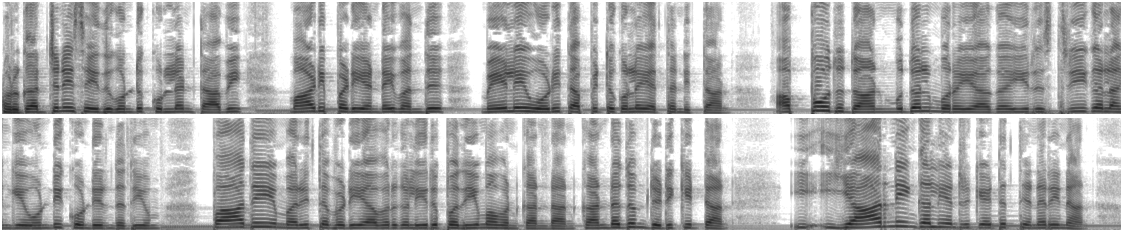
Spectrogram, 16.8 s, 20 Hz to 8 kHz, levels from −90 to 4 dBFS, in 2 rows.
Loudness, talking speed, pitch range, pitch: -17 LUFS, 120 wpm, 195-230 Hz, 210 Hz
